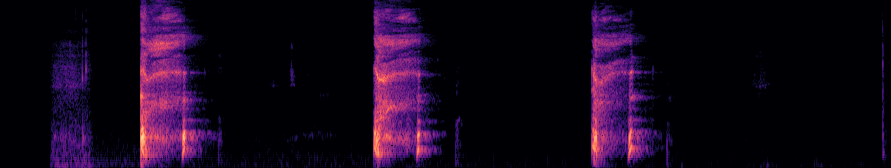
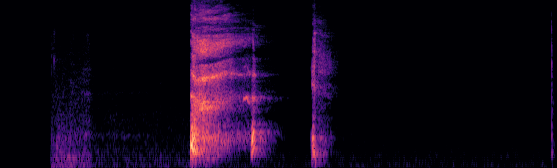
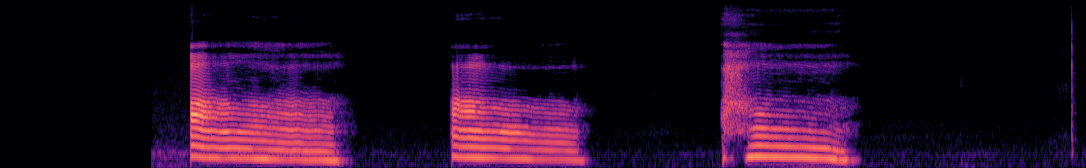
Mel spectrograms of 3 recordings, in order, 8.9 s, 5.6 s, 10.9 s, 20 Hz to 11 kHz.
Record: {"three_cough_length": "8.9 s", "three_cough_amplitude": 26028, "three_cough_signal_mean_std_ratio": 0.25, "cough_length": "5.6 s", "cough_amplitude": 26028, "cough_signal_mean_std_ratio": 0.24, "exhalation_length": "10.9 s", "exhalation_amplitude": 25091, "exhalation_signal_mean_std_ratio": 0.52, "survey_phase": "beta (2021-08-13 to 2022-03-07)", "age": "45-64", "gender": "Female", "wearing_mask": "No", "symptom_runny_or_blocked_nose": true, "smoker_status": "Never smoked", "respiratory_condition_asthma": false, "respiratory_condition_other": false, "recruitment_source": "REACT", "submission_delay": "1 day", "covid_test_result": "Negative", "covid_test_method": "RT-qPCR"}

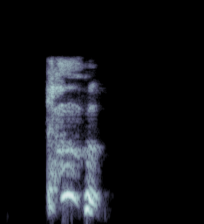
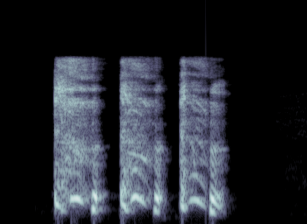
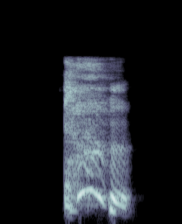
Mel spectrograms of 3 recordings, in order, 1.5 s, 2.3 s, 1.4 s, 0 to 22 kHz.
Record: {"exhalation_length": "1.5 s", "exhalation_amplitude": 30584, "exhalation_signal_mean_std_ratio": 0.4, "three_cough_length": "2.3 s", "three_cough_amplitude": 31708, "three_cough_signal_mean_std_ratio": 0.53, "cough_length": "1.4 s", "cough_amplitude": 30364, "cough_signal_mean_std_ratio": 0.51, "survey_phase": "beta (2021-08-13 to 2022-03-07)", "age": "18-44", "gender": "Female", "wearing_mask": "No", "symptom_new_continuous_cough": true, "symptom_runny_or_blocked_nose": true, "symptom_shortness_of_breath": true, "symptom_sore_throat": true, "symptom_diarrhoea": true, "symptom_fatigue": true, "symptom_headache": true, "symptom_change_to_sense_of_smell_or_taste": true, "symptom_loss_of_taste": true, "symptom_onset": "3 days", "smoker_status": "Never smoked", "respiratory_condition_asthma": false, "respiratory_condition_other": false, "recruitment_source": "Test and Trace", "submission_delay": "2 days", "covid_test_result": "Positive", "covid_test_method": "RT-qPCR", "covid_ct_value": 22.4, "covid_ct_gene": "ORF1ab gene", "covid_ct_mean": 23.2, "covid_viral_load": "25000 copies/ml", "covid_viral_load_category": "Low viral load (10K-1M copies/ml)"}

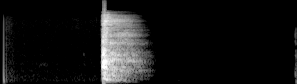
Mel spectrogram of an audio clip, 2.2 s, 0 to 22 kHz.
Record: {"cough_length": "2.2 s", "cough_amplitude": 32768, "cough_signal_mean_std_ratio": 0.17, "survey_phase": "beta (2021-08-13 to 2022-03-07)", "age": "65+", "gender": "Female", "wearing_mask": "No", "symptom_none": true, "smoker_status": "Never smoked", "respiratory_condition_asthma": false, "respiratory_condition_other": false, "recruitment_source": "REACT", "submission_delay": "2 days", "covid_test_result": "Negative", "covid_test_method": "RT-qPCR", "influenza_a_test_result": "Negative", "influenza_b_test_result": "Negative"}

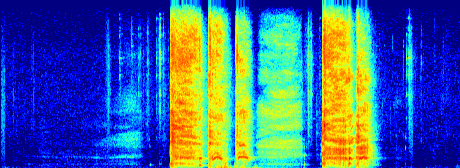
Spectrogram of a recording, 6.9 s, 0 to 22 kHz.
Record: {"cough_length": "6.9 s", "cough_amplitude": 23685, "cough_signal_mean_std_ratio": 0.4, "survey_phase": "alpha (2021-03-01 to 2021-08-12)", "age": "18-44", "gender": "Female", "wearing_mask": "No", "symptom_cough_any": true, "symptom_shortness_of_breath": true, "symptom_fatigue": true, "symptom_change_to_sense_of_smell_or_taste": true, "symptom_loss_of_taste": true, "symptom_onset": "4 days", "smoker_status": "Current smoker (1 to 10 cigarettes per day)", "respiratory_condition_asthma": true, "respiratory_condition_other": false, "recruitment_source": "Test and Trace", "submission_delay": "1 day", "covid_test_result": "Positive", "covid_test_method": "RT-qPCR", "covid_ct_value": 23.0, "covid_ct_gene": "ORF1ab gene"}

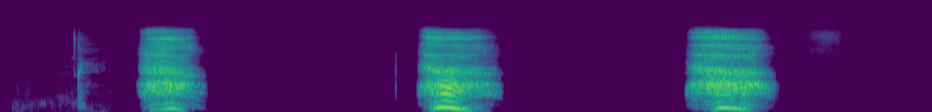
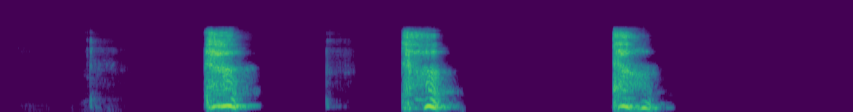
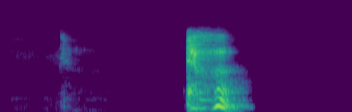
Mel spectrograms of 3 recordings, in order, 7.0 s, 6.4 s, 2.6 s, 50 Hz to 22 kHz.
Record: {"exhalation_length": "7.0 s", "exhalation_amplitude": 21291, "exhalation_signal_mean_std_ratio": 0.34, "three_cough_length": "6.4 s", "three_cough_amplitude": 23906, "three_cough_signal_mean_std_ratio": 0.29, "cough_length": "2.6 s", "cough_amplitude": 19609, "cough_signal_mean_std_ratio": 0.27, "survey_phase": "beta (2021-08-13 to 2022-03-07)", "age": "65+", "gender": "Female", "wearing_mask": "No", "symptom_none": true, "smoker_status": "Never smoked", "respiratory_condition_asthma": false, "respiratory_condition_other": false, "recruitment_source": "REACT", "submission_delay": "1 day", "covid_test_result": "Negative", "covid_test_method": "RT-qPCR", "influenza_a_test_result": "Negative", "influenza_b_test_result": "Negative"}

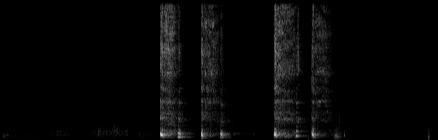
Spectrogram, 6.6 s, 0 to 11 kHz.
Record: {"three_cough_length": "6.6 s", "three_cough_amplitude": 27795, "three_cough_signal_mean_std_ratio": 0.25, "survey_phase": "beta (2021-08-13 to 2022-03-07)", "age": "45-64", "gender": "Female", "wearing_mask": "No", "symptom_fatigue": true, "symptom_headache": true, "symptom_change_to_sense_of_smell_or_taste": true, "smoker_status": "Ex-smoker", "respiratory_condition_asthma": false, "respiratory_condition_other": false, "recruitment_source": "Test and Trace", "submission_delay": "1 day", "covid_test_result": "Positive", "covid_test_method": "RT-qPCR", "covid_ct_value": 16.0, "covid_ct_gene": "ORF1ab gene"}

